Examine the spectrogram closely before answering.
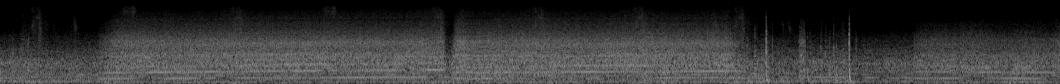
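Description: Tyres hiss on asphalt at speed.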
